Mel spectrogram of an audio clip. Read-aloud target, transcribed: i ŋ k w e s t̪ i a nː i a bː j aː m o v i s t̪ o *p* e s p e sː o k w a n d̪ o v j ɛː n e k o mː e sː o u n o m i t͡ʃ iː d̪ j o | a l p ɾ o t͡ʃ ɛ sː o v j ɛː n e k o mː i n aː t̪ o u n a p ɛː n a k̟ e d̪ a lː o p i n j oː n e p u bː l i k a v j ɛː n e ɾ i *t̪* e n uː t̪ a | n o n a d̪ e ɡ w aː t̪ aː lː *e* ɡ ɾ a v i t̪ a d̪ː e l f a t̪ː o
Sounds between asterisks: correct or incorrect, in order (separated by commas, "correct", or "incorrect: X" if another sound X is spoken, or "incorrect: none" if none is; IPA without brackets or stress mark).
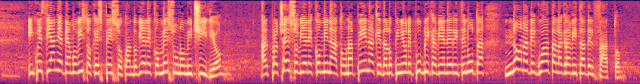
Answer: incorrect: k, correct, incorrect: a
